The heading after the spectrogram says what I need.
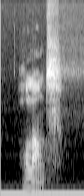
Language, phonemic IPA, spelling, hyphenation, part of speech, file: Dutch, /ˈɦɔlɑnt/, Holland, Hol‧land, proper noun, Nl-Holland.ogg
- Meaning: 1. Holland (a historical province of the Netherlands) 2. Holland, the Netherlands (a country in Western Europe) 3. the Netherlands as a whole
